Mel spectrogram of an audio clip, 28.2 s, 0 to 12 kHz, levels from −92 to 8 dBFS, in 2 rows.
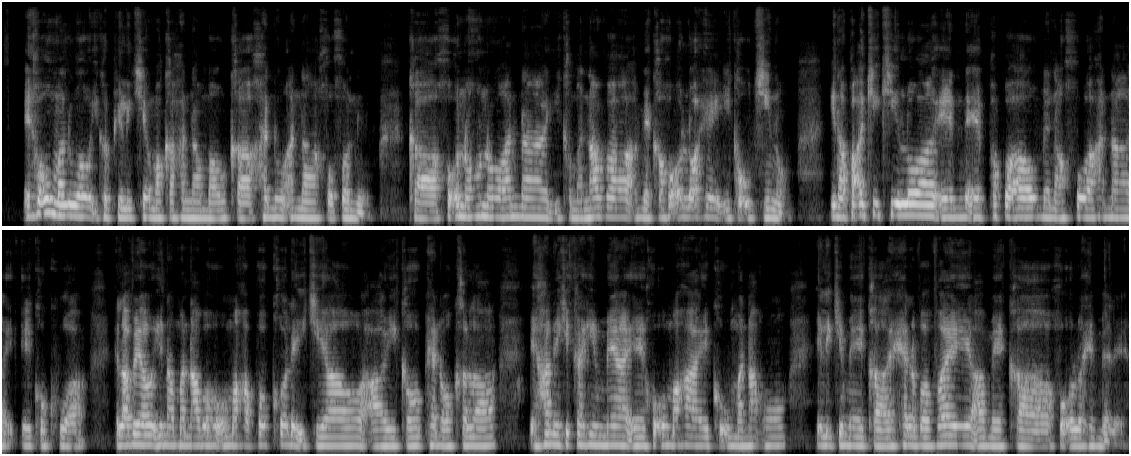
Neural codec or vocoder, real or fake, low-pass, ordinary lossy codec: none; real; 10.8 kHz; MP3, 96 kbps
